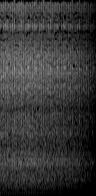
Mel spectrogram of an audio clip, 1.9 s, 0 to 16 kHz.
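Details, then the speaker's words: First start of a Volvo V50 1.6 diesel after fitting new injectors and bleeding the fuel system: a harsh, clattery, uneven idle that fades near the end. It runs rough because the new injectors are not yet coded to the ECU. "so I'm really glad that it it's fired up uh as you could hear it is still running rough this is because we didn't coat the injectors yet"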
